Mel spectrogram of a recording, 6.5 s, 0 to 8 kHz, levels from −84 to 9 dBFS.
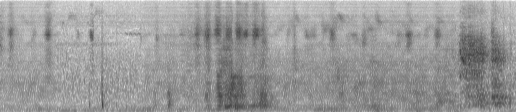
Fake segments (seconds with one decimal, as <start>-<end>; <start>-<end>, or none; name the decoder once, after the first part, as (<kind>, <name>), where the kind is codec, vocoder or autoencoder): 0.0-0.7 (vocoder, WaveNeXt); 1.8-5.7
